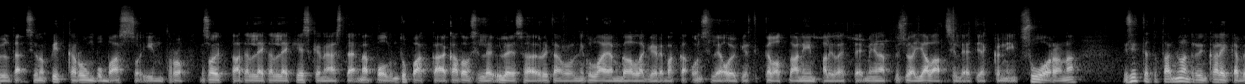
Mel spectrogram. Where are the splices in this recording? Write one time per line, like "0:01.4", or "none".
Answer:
0:01.9
0:02.7
0:10.2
